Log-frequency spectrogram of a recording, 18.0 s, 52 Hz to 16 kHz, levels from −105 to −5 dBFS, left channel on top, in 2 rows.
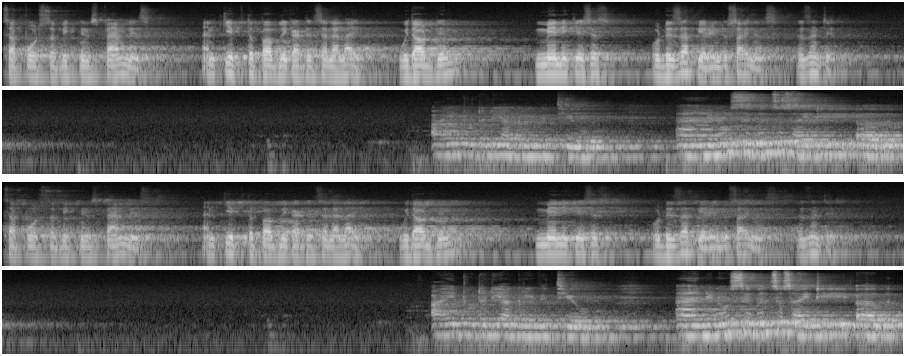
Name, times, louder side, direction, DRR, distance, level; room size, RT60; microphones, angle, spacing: voice 1, 0.0-1.5 2.0-3.7 4.0-4.6 5.3-6.1 6.5-8.4, left 3 dB, 70° left, 7 dB, 0.7 m, -30 dB
voice 2, 13.3-15.0 15.7-17.9, right 1 dB, 60° right, 2 dB, 3.3 m, -32 dB
22.5 x 20.5 x 8.2 m, 2.7 s
head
